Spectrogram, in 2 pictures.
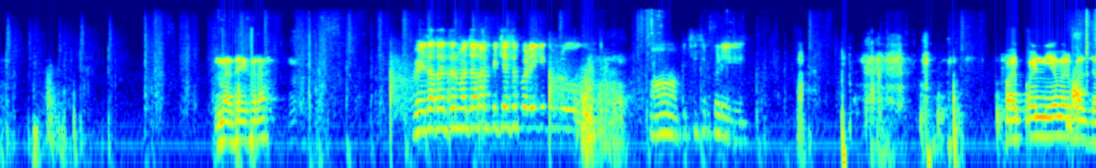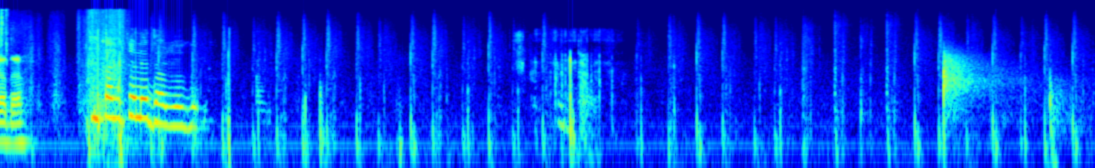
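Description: Footsteps thud quickly and evenly on the ground.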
